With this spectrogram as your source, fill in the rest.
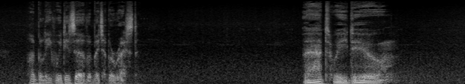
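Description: A man speaks calmly in a low, gravelly voice.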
